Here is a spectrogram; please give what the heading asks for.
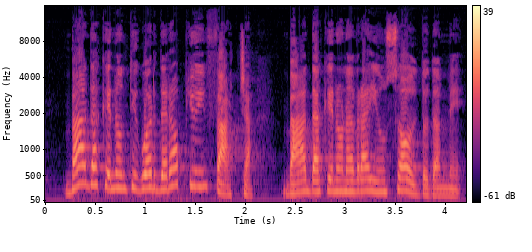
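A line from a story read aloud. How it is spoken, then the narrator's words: Shouted. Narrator (Italian): gridandogli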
